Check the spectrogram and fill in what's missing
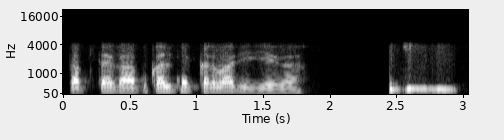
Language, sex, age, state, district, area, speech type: Urdu, male, 18-30, Bihar, Supaul, rural, conversation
